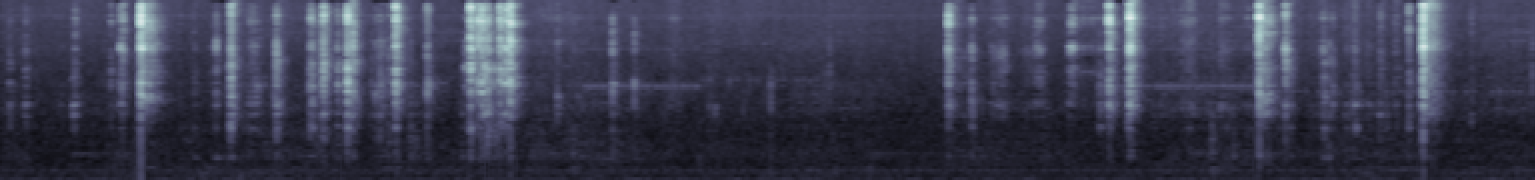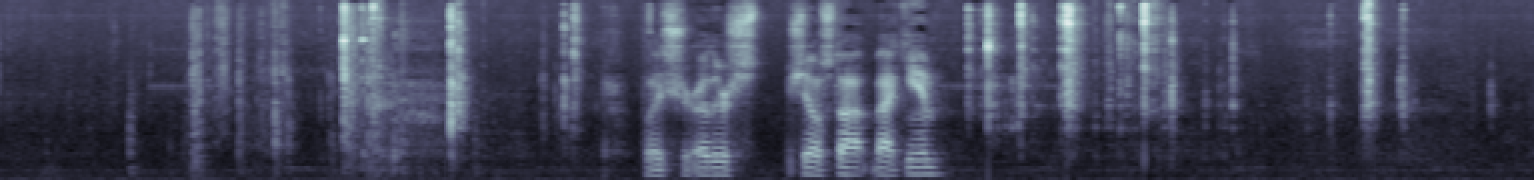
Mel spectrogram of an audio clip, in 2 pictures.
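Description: Metal parts click and tap together.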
